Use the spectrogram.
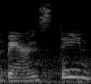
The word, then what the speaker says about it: Berenstain: asking that question if it was always stain because it had an a and not an e so you wouldn't need to question how to pronounce it if that made sense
